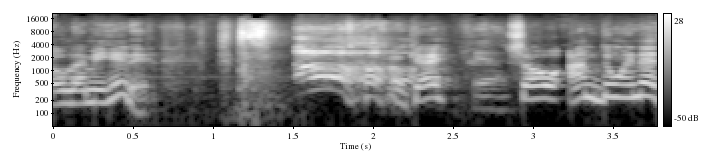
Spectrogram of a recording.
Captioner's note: Michael exhales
